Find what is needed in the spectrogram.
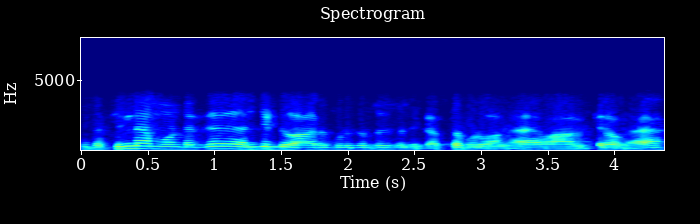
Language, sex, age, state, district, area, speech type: Tamil, male, 45-60, Tamil Nadu, Viluppuram, rural, conversation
